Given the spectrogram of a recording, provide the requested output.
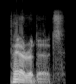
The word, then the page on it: peridot: British English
